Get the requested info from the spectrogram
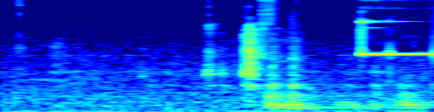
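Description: A short electronic ding, one steady high tone that starts abruptly near the end, comes after a couple of faint clicks. It is the kind of notification-bell sound effect that goes with a subscribe-button animation.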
